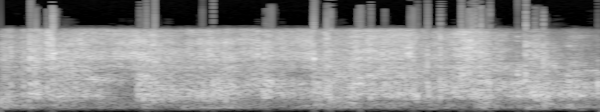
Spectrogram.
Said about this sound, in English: Okay, it's stopping. What's going on? I'm stopping my rustling. Sounded like an ice bag opening. Yeah, well, how did you know? I mean, I have my room's full with ice bags here.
